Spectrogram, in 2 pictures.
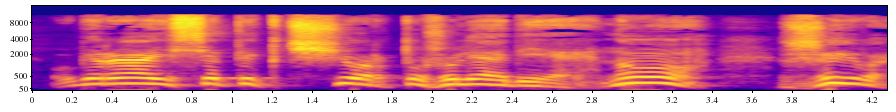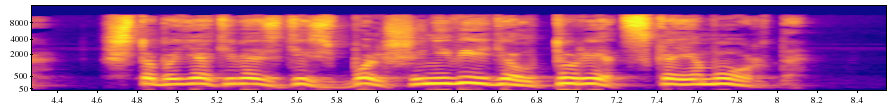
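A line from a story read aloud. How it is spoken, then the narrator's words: Contemptuous drawl, then furious shout. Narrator (Russian): протянул Грузов презрительно и вдруг с мгновенно озверевшим лицом он крикнул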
